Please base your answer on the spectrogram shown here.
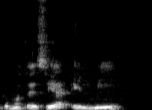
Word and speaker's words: mu: Y como te decía, el Mi, que esa es la forma correcta de pronunciarlo, Mi, por su nombre en griego, es el de mayor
